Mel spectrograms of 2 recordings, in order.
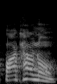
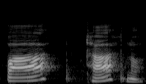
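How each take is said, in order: First: Said in the usual way. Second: পাঠানো very slowly as pa... tha... no; syllable-by-syllable pronunciation. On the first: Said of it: "এই দেখো পাঠানো". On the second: Shown as a demonstration. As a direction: sound out পাঠানো with long pauses between syllables. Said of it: "তাহলে কি হয়ে যাবে?".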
